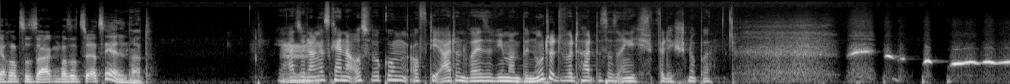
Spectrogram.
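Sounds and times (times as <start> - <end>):
speech: 0.0 - 1.6, 2.8 - 7.8
person whistling a short wavering tune: 8.5 - 10.1.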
